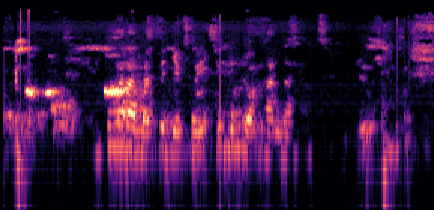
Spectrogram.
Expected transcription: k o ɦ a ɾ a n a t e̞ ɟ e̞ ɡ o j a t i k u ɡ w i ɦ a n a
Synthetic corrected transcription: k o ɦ a ɾ a m a t e̞ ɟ e̞ k o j i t i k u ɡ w a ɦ a n a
